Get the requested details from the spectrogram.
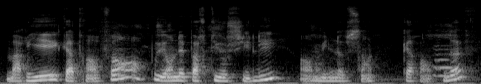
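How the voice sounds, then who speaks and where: A great-grandmother in her nineties from Belgium, telling her life story to a baby in a halting, emotional way with many restarts. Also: fairly low pitch, very animated, creaky, dark tone, slight background noise. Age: over 90. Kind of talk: intimate spoken memoir.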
